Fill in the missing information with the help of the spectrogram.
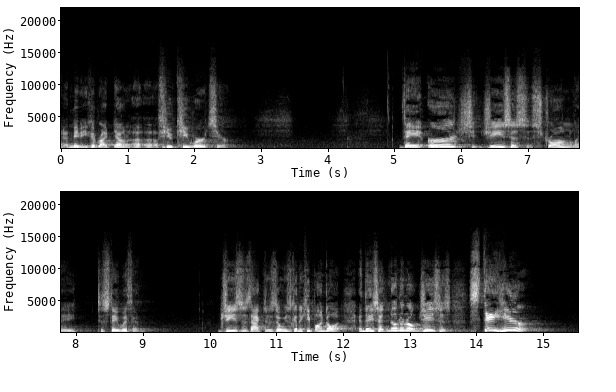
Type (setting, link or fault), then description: setting, live audience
